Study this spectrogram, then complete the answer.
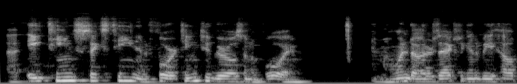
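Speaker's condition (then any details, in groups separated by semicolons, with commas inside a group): No condition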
